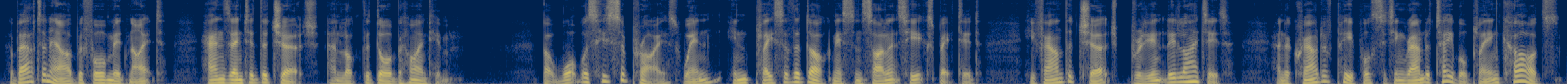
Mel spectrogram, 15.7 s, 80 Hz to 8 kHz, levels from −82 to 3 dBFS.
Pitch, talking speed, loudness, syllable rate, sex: 115 Hz, 180 wpm, -20 LUFS, 5.2 syllables/s, male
